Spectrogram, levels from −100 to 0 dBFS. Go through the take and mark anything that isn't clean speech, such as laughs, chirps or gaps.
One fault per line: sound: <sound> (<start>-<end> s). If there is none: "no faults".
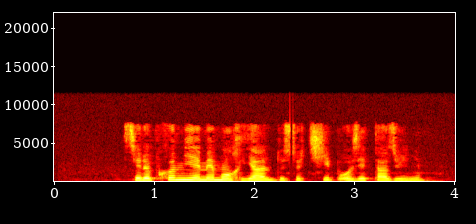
sound: dropout (2.4-2.4 s)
